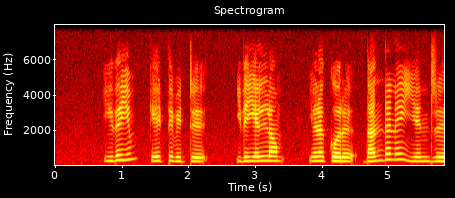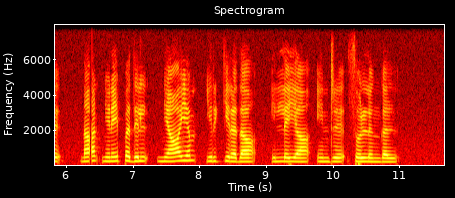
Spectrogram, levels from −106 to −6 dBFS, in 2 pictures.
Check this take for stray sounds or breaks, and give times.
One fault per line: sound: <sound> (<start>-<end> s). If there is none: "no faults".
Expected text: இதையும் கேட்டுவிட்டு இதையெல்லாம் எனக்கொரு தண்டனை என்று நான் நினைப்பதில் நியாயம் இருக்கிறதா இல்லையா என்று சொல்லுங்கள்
sound: dropout (6.3-6.4 s)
